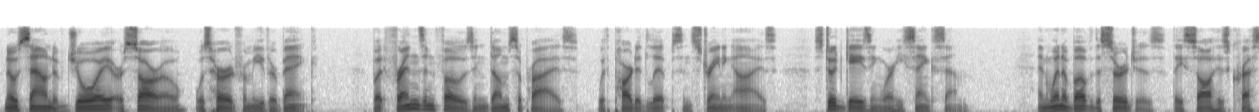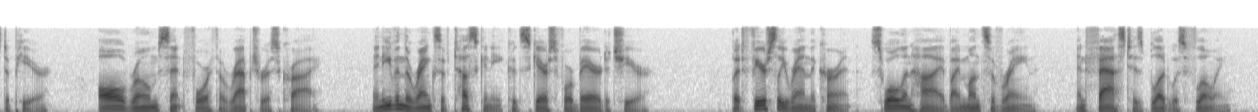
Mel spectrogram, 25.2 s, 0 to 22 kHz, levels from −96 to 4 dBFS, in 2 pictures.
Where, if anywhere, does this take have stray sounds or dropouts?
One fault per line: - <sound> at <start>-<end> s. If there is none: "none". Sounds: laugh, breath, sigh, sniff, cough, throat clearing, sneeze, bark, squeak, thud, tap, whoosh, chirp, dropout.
none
